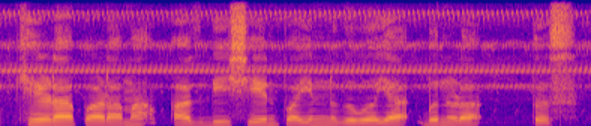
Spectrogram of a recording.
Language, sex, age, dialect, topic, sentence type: Marathi, male, 51-55, Northern Konkan, agriculture, statement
